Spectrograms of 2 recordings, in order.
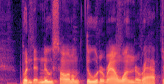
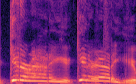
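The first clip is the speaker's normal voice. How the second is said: much higher, squeaky repeated order; frantic order. Retold or imitated. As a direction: squeal it like a panicked nurse. The nurse told to remove Lucky.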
